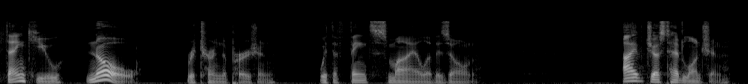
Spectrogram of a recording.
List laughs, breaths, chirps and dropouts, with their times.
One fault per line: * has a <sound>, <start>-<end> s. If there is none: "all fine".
all fine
